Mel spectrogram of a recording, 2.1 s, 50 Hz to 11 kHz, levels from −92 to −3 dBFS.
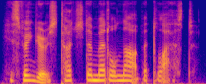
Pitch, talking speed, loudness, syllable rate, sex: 190 Hz, 230 wpm, -18 LUFS, 5.8 syllables/s, female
